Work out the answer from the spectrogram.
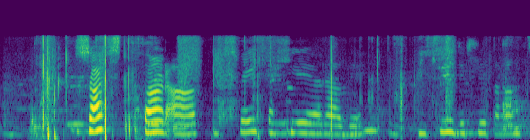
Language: Icelandic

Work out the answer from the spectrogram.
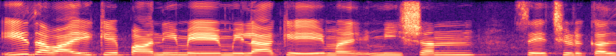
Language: Bhojpuri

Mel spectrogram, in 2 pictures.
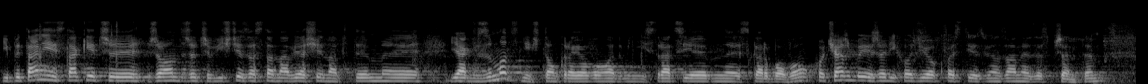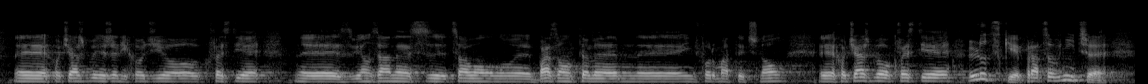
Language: Polish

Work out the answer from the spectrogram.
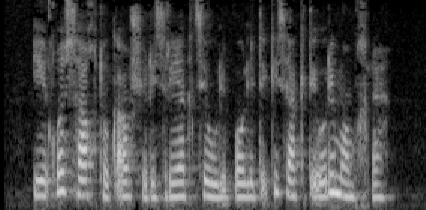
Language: Georgian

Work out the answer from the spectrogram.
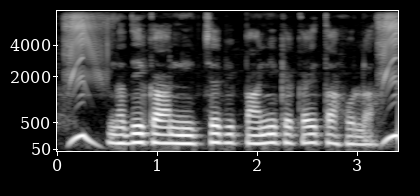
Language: Bhojpuri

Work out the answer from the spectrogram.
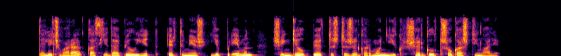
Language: Mari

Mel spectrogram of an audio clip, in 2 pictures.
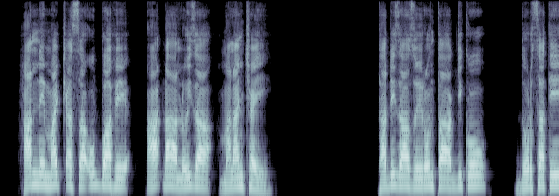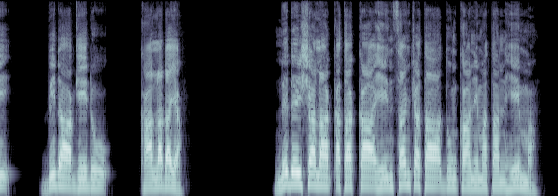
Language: Gamo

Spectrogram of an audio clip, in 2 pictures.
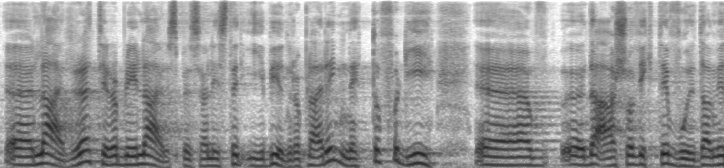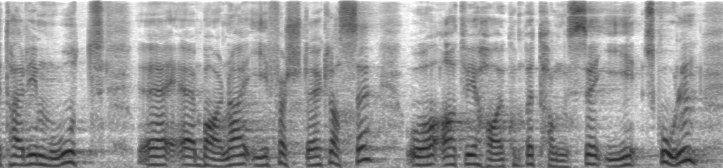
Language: Norwegian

